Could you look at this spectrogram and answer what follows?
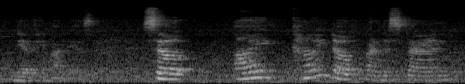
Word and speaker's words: Himalaya: have I grew up in the foothills of Himalayas yes it's it's pronounced Himalaya so I'm going to keep it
